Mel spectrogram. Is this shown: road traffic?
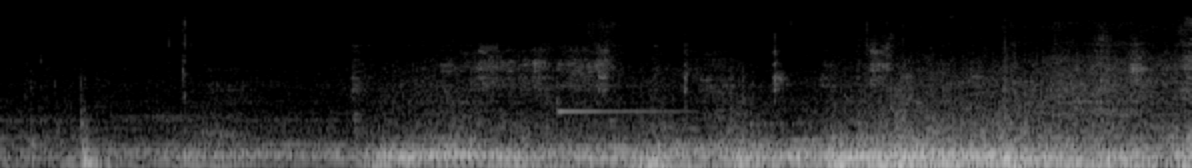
yes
